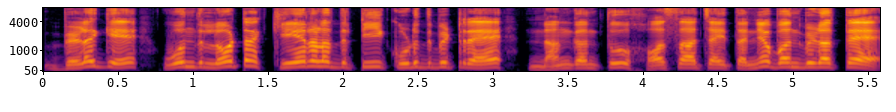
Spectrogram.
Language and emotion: Kannada, happy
